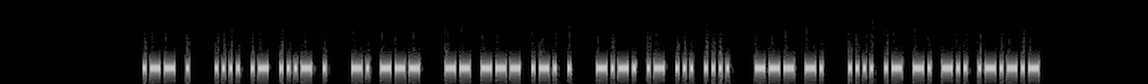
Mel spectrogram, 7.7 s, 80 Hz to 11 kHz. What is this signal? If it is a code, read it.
Morse code, heard as a keyed tone, about 52 wpm, 700 Hz. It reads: WE HAVE NO MORE CASH ON HAND.
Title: Sentences from Top 1000 Words - Review Part 5 - 50wpm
